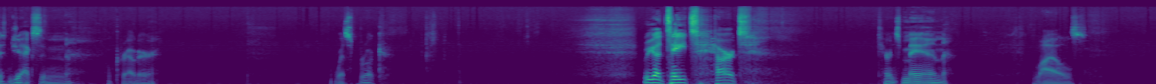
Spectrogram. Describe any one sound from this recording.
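Trading cards slide and flick against each other in someone's hands.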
